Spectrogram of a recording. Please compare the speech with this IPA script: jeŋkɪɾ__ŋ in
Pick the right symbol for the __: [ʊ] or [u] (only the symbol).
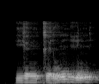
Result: u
